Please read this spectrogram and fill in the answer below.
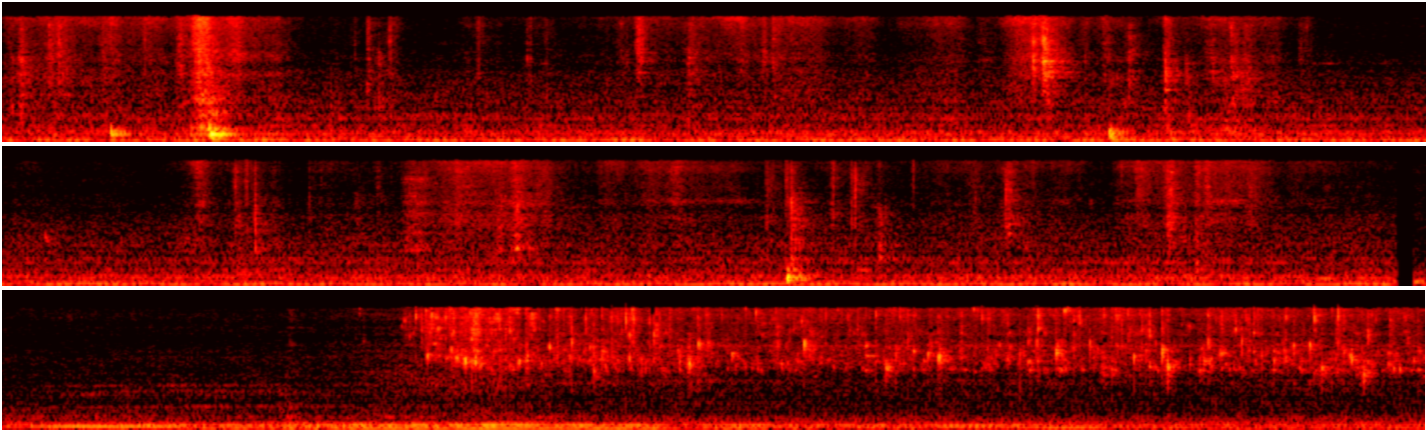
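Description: A few sharp thumps over a low steady hum, the loudest about a second in. Then, in the last few seconds, a bathroom tap running a thin stream of water into a sink.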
